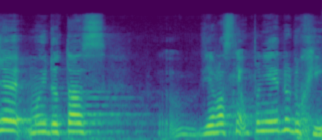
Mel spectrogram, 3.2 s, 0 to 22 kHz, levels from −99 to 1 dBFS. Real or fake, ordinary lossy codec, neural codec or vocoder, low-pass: real; AAC, 48 kbps; none; 14.4 kHz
